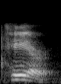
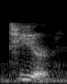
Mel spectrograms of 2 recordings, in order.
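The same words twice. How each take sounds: First: The vowel sounds like the word 'air'. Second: The vowel sounds like the word 'ear'. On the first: It means to rip something apart. "Pero cuando es verbo, como destrozar, romper" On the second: It means a drop from the eye. "cuando es sustantivo, se pronuncia tear, lágrima"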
